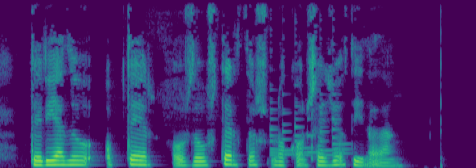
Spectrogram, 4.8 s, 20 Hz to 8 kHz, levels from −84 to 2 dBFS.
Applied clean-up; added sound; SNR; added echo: classical method log-MMSE.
